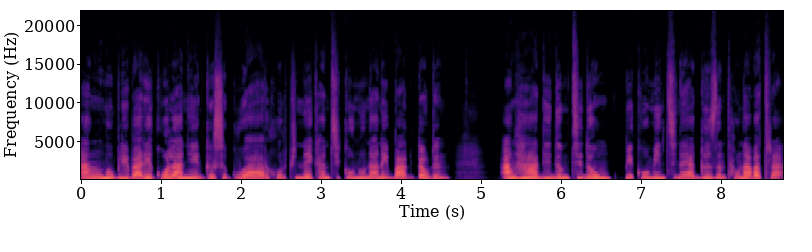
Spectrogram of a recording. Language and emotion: Bodo, surprised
